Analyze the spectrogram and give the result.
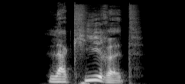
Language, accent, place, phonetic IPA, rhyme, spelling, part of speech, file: German, Germany, Berlin, [laˈkiːʁət], -iːʁət, lackieret, verb, De-lackieret.ogg
- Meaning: second-person plural subjunctive I of lackieren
